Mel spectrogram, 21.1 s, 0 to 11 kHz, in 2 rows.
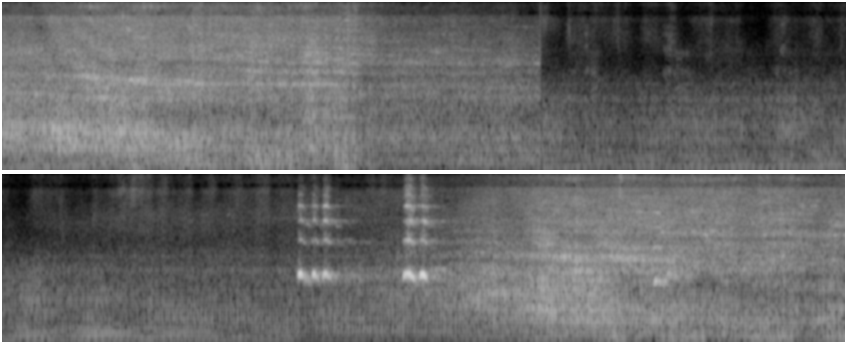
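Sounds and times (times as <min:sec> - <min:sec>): electric train rumbling: 0:00.0 - 0:06.9, 0:12.0 - 0:21.0
rail noise: 0:00.0 - 0:09.2, 0:10.0 - 0:21.0.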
